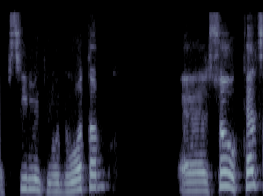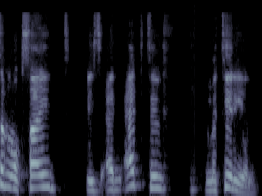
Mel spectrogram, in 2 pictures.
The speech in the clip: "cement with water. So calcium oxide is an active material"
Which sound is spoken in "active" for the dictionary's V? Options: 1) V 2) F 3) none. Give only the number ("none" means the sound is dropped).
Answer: 1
